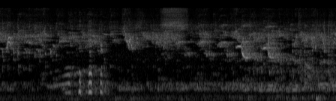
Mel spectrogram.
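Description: Small birds chirping: short, quick falling calls, a pair of them about four seconds in, over a faint steady background hum.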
